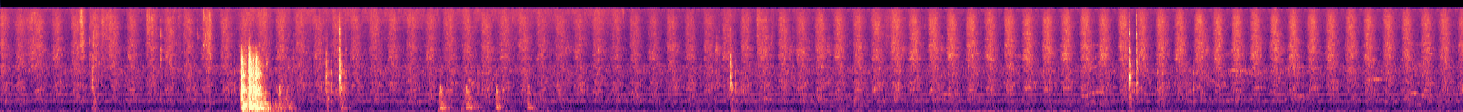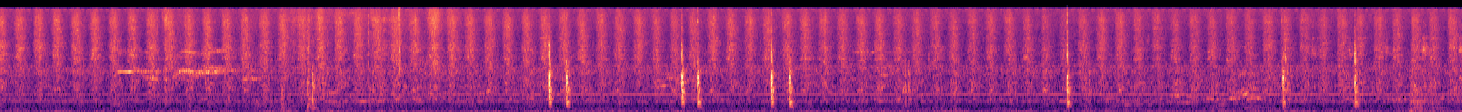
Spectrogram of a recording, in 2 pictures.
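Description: Whiteboard being wiped clean with a duster: soft rubbing, with one sharp knock about two and a half seconds in and a few faint taps later, over a faint steady hum.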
